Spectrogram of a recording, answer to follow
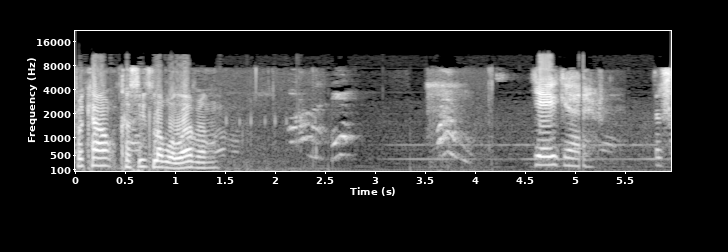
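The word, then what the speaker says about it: Jäger: Jaeger.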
